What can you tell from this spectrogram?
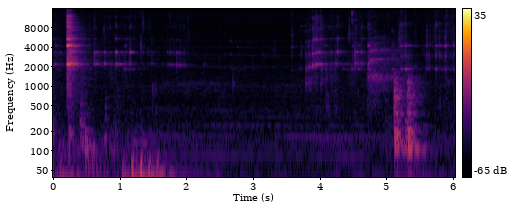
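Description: Glasses clink together in a toast: a bright clink rings out at the start, followed by a couple of softer glassy taps a few seconds later. No one speaks.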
